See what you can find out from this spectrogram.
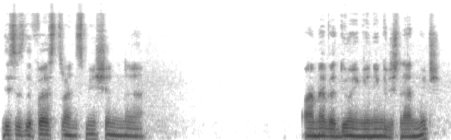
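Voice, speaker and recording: A man from Lithuania with a Lithuanian accent, giving a halting spoken monologue and often repeating or correcting his words. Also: sits low, steady tone, dark tone, slightly rough. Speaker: online video host.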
